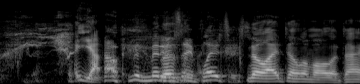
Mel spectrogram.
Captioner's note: laugh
